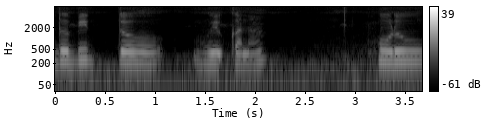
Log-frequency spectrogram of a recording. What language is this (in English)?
Santali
